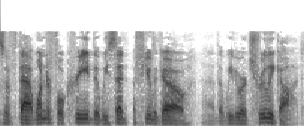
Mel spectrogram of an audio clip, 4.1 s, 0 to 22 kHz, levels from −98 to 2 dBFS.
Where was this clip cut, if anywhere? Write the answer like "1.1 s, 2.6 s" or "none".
1.7 s, 2.0 s, 2.6 s, 3.1 s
